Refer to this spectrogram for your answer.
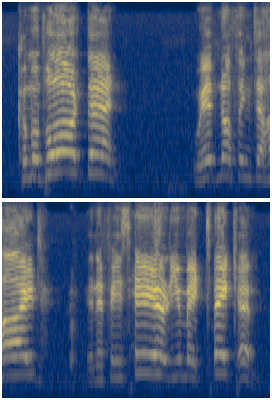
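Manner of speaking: high, loud, hailing shout.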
